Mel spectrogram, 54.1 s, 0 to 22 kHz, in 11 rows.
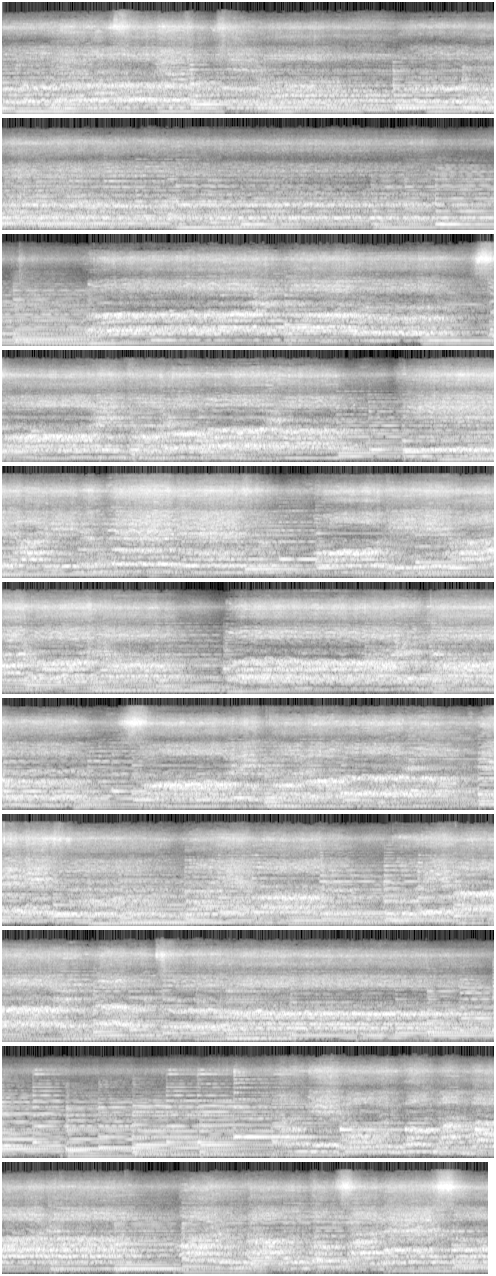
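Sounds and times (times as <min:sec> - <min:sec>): choir singing in harmony: 0:00.0 - 0:54.0.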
